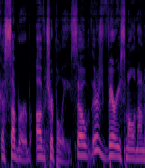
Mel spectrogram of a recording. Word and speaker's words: Tripoli: Tripolis, right? The name of my parents' town is Tripoli. That's how you pronounce that.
